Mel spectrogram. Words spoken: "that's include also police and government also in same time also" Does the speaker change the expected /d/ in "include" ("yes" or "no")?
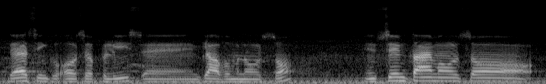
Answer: yes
